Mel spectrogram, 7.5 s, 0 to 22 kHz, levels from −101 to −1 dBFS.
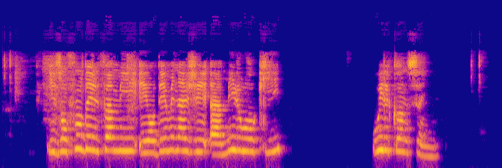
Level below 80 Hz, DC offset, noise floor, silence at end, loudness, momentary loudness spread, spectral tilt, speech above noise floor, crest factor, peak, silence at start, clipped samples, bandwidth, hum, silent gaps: -76 dBFS; under 0.1%; -42 dBFS; 0.35 s; -16 LUFS; 19 LU; -1 dB/octave; 25 dB; 18 dB; -2 dBFS; 0.15 s; under 0.1%; 7.4 kHz; none; 4.36-5.19 s, 5.28-5.57 s, 6.69-7.04 s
